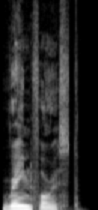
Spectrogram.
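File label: "rainforest", British English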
